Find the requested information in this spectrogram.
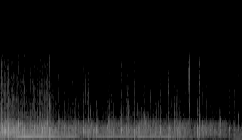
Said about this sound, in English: Give a mighty clap offering unto Jesus for this great intervention.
